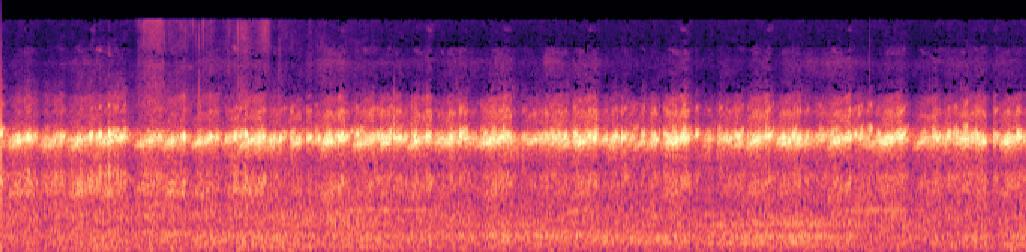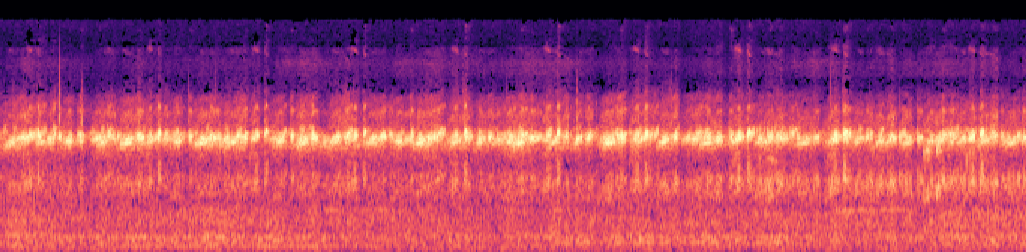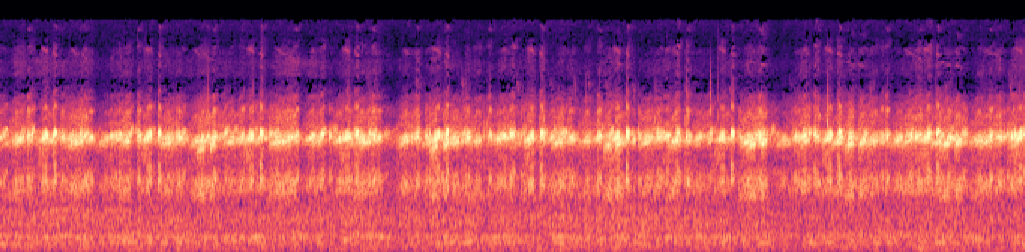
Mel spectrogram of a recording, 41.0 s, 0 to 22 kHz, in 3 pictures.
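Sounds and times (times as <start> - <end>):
frogs calling in chorus: 0.0 - 41.0.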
